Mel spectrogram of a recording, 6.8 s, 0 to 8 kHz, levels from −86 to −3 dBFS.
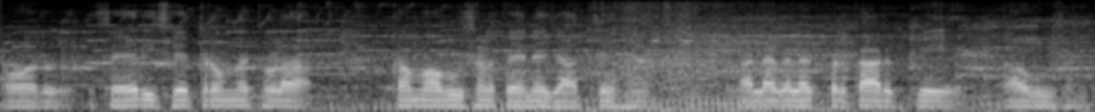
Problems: constant background noise, background conversations at intervals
